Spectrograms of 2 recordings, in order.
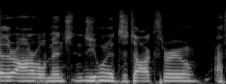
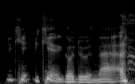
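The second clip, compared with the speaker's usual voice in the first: usual speaking voice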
